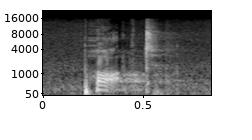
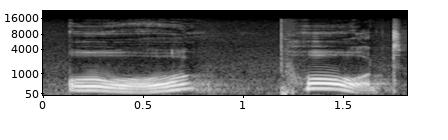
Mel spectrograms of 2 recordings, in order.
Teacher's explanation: একটা সাউন্ডের উচ্চারণ হচ্ছে অ, বেশি টান দেওয়া যাবে না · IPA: /ɒ/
